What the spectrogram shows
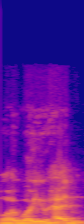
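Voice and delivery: very loud yelling out. Playing a traveler who yells out to a family on the road: yelling out in character. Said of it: "I'll yell out to him".

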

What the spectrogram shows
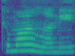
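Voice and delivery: ordinary delivery

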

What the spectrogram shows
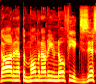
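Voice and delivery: ordinary talk

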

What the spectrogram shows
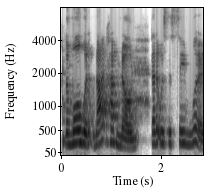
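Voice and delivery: plain reading voice

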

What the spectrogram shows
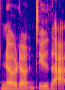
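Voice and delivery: ordinary talk, nothing marked

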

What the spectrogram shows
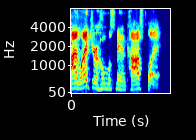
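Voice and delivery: normal talking voice

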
